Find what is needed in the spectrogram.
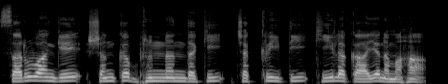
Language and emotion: Kannada, neutral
